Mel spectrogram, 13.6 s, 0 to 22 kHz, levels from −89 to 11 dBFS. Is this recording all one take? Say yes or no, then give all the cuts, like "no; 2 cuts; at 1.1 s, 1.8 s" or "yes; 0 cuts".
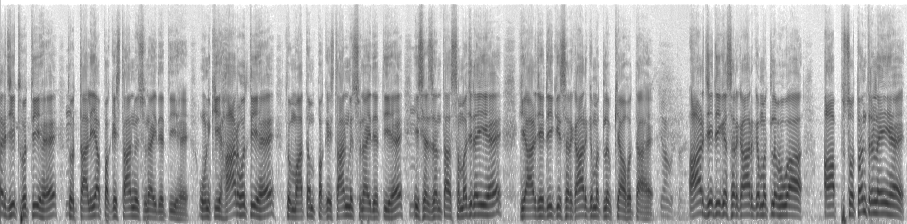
yes; 0 cuts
